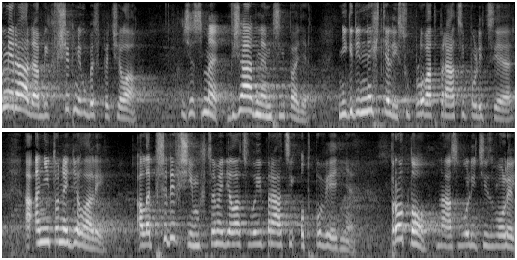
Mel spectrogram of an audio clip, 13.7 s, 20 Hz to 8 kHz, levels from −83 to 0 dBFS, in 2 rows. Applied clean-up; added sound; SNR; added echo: none; none; none; none.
